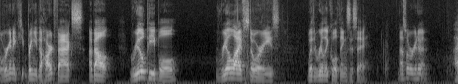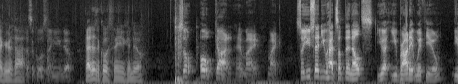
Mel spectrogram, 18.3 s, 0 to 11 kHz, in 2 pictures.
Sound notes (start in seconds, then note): 12.6 bottle clanks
